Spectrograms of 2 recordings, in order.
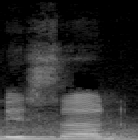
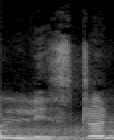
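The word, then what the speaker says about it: listen: अब यहाँ पर देखें टी हमारे पास साइलेंट है, ये मैंने आपको पहले भी बात बताई थी। हमने इसको लिस्टन नहीं पढ़ना, हमने टी को साइलेंट कर देना है। लिखा तो जाएगा लेकिन बोला नहीं जाएगा।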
